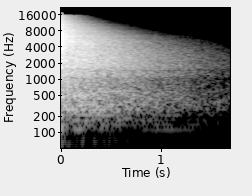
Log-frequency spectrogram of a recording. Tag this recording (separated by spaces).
Bang Bomb Boom Explosion foley game gun Gunshot Hit machine Rifle shoot shot studio war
